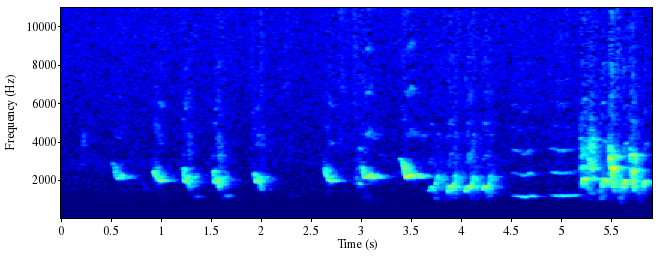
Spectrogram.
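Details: Nightingale-style canary song, recorded in 2013 at a Varna, Bulgaria breeder: evenly spaced, sliding whistled notes, then a rapid rattling roll, a few low flat tones, and a loud dense burst at the end.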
